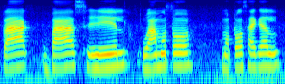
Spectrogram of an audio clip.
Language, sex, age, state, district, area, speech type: Assamese, female, 30-45, Assam, Golaghat, rural, spontaneous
